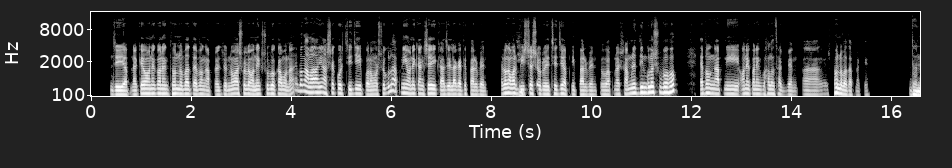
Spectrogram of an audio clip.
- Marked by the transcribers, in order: none
- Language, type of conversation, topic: Bengali, advice, আপনি কি স্ক্রিনে বেশি সময় কাটানোর কারণে রাতে ঠিকমতো বিশ্রাম নিতে সমস্যায় পড়ছেন?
